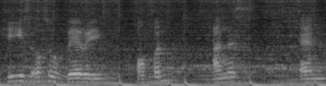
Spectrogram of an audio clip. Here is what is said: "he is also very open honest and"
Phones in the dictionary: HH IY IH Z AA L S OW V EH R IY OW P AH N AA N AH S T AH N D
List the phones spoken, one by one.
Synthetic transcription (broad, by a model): HH IY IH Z AA L S OW V EH R IY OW F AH N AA N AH S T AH N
